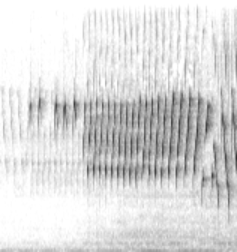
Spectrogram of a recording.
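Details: Belgian canary singing, a training song for young canaries: soft spaced chips build into a fast, loud, even trill of short notes, ending in sweeping whistles, over a low background hum.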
